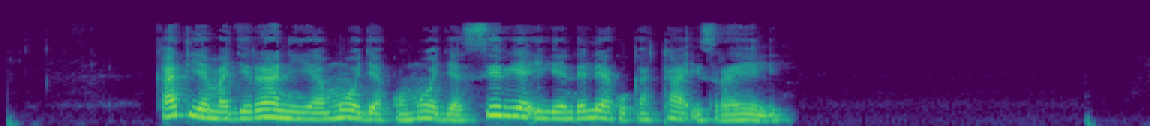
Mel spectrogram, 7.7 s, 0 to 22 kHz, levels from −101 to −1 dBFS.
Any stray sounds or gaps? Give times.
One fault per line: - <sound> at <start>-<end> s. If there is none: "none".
none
